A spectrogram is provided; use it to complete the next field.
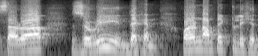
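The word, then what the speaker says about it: Zarin: একটা জেড আছে এবং জেড থাকলে এটা জ এর মত করে উচ্চারণ হবে এজন্য বলতে হবে জারিন জারিন কেউ যদি জেরিন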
